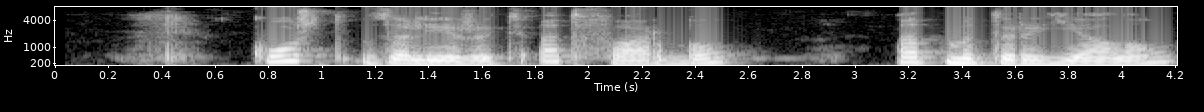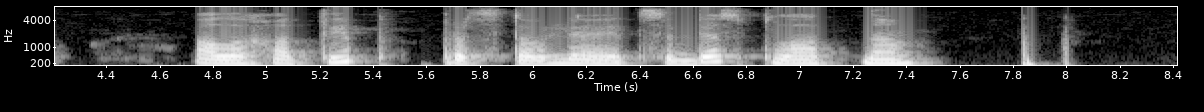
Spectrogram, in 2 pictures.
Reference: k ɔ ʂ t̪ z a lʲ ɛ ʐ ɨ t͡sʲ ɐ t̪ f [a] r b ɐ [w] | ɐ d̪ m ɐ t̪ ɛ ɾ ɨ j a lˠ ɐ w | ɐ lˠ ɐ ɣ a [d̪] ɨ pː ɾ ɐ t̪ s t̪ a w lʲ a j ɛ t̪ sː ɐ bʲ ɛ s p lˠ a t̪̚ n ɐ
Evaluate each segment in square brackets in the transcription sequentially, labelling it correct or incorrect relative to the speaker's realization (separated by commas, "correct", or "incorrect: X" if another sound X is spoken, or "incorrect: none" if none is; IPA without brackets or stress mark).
correct, correct, incorrect: t̪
